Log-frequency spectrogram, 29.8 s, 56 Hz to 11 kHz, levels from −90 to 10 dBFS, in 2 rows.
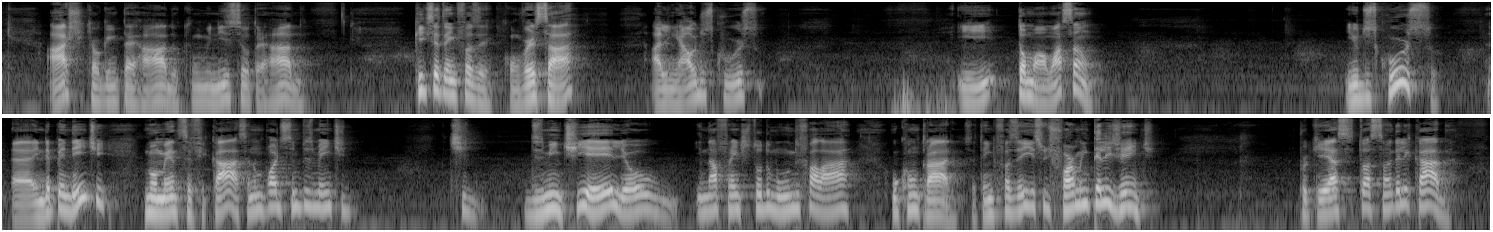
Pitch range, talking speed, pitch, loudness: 95-150 Hz, 135 wpm, 120 Hz, -21 LUFS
